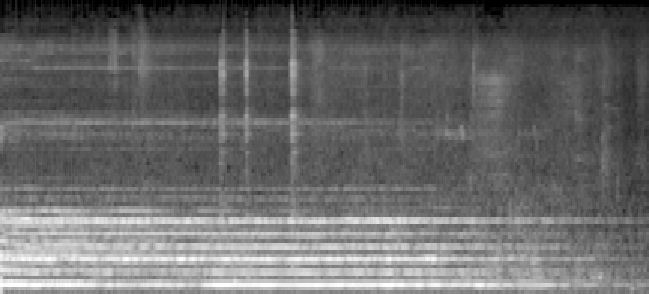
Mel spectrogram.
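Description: A sustained, chant-like low drone held on one pitch with a rich stack of overtones, fading away over the last two seconds. A few faint clicks sound about three to four seconds in.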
